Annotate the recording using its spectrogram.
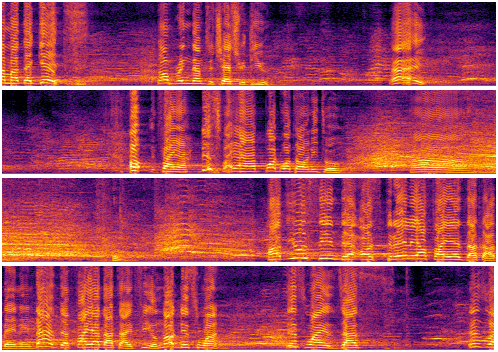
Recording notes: Preached at the First Love Center, Ayeduase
